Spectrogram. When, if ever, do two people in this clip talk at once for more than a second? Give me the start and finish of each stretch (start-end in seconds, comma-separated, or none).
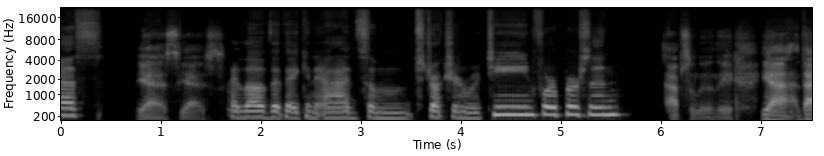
none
